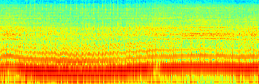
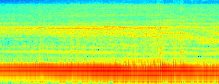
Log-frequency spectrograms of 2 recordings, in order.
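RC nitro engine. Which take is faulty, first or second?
second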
